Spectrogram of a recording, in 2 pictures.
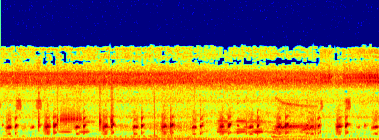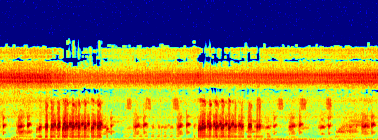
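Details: At night in the rain, a chorus of frogs: scattered pulsed croaks, then two loud rattling bursts of about a second each, over rain noise and low background rumble.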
